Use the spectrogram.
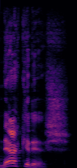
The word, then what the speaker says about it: Natchitoches: are we anyways well we're in nakadish that's how they say it here it's a Native American word for a type of chestnut tree we're kind of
